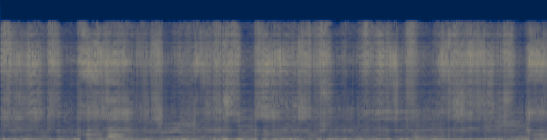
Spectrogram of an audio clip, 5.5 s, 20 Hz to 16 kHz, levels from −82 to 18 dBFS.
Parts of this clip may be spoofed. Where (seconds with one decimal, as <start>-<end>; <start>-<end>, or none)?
0.0-5.5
